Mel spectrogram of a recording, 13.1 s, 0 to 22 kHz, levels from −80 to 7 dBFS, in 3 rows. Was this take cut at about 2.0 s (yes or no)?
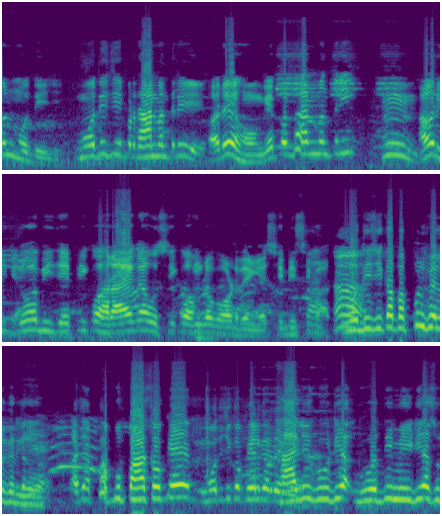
no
